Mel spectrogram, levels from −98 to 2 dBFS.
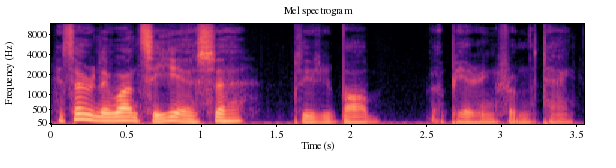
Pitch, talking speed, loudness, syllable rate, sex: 105 Hz, 200 wpm, -18 LUFS, 5.6 syllables/s, male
